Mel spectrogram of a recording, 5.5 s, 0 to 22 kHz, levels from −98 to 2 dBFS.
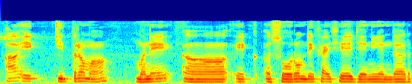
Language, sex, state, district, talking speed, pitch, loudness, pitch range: Gujarati, male, Gujarat, Gandhinagar, 120 wpm, 125 Hz, -15 LUFS, 120-135 Hz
